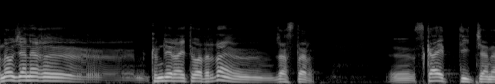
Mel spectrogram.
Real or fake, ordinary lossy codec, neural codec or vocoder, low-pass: real; none; none; 7.2 kHz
